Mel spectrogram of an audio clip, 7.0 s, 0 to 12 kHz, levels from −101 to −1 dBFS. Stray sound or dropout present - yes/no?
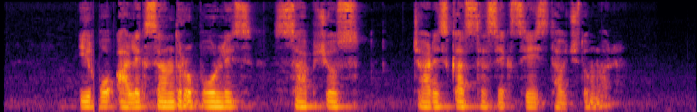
yes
